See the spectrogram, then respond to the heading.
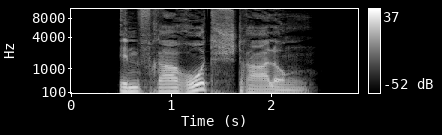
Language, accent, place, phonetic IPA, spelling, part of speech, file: German, Germany, Berlin, [ɪnfʁaˈʁoːtˌʃtʁaːlʊŋ], Infrarotstrahlung, noun, De-Infrarotstrahlung.ogg
- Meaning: infrared radiation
